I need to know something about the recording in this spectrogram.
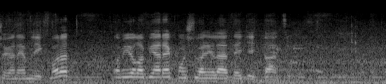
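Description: A man speaks loudly outdoors.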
